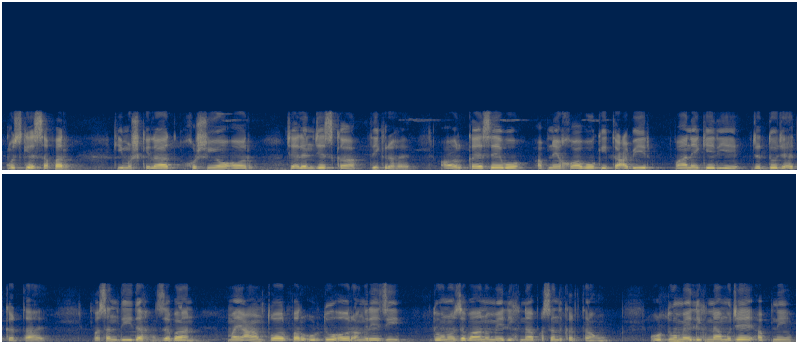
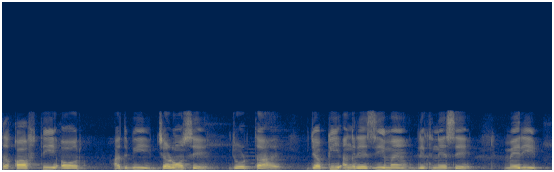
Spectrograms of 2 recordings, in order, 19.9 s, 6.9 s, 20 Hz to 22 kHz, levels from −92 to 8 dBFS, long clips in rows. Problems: constant background noise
